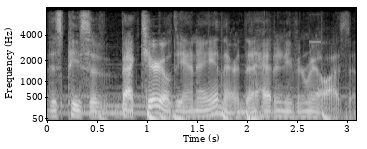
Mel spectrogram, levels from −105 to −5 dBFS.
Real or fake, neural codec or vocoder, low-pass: real; none; 7.2 kHz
